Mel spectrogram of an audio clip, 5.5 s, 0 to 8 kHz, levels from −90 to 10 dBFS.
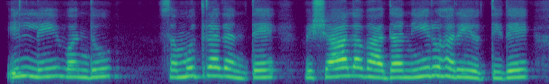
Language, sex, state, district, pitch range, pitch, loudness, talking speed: Kannada, female, Karnataka, Bidar, 250-285 Hz, 265 Hz, -18 LUFS, 65 wpm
